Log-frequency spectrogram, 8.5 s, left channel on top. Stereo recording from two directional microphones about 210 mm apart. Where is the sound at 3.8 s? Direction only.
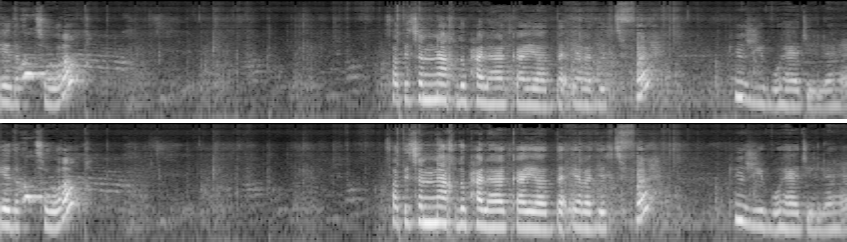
45° right (ahead or behind).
